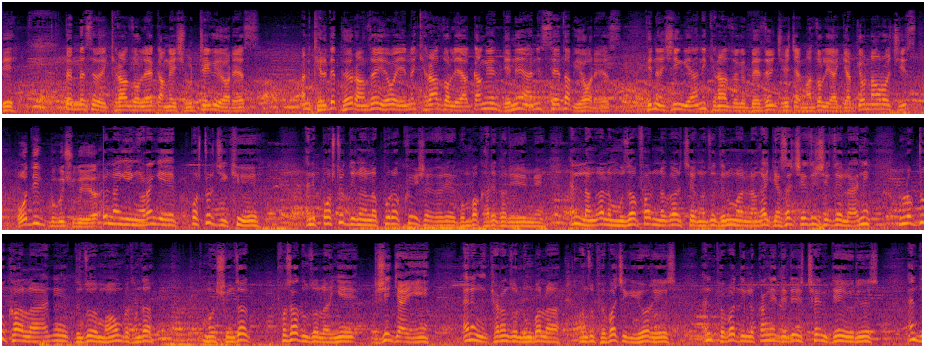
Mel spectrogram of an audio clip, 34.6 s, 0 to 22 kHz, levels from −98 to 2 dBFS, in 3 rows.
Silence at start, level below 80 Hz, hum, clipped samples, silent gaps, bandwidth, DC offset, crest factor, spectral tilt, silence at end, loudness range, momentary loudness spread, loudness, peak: 0 s; -38 dBFS; none; under 0.1%; none; 16 kHz; under 0.1%; 16 dB; -6 dB/octave; 0 s; 2 LU; 5 LU; -25 LUFS; -8 dBFS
